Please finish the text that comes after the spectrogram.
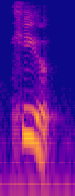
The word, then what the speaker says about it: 키읔: Next one is 키읔, key. So it actually really sounds like key, 키읔, K.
